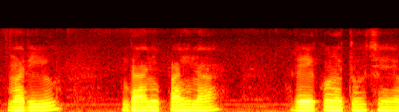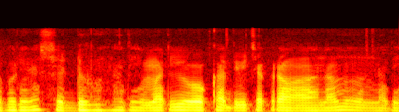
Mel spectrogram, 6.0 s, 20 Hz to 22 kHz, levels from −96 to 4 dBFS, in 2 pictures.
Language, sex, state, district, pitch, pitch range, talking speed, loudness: Telugu, male, Telangana, Adilabad, 100 Hz, 95-100 Hz, 110 wpm, -17 LUFS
